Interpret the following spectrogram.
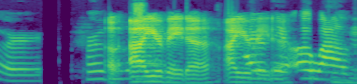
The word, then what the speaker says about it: Ayurveda: think you said something about, but I may pronounce this incorrectly. I feel like you said Purvita or Purvita. Ayurveda, Ayurveda.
